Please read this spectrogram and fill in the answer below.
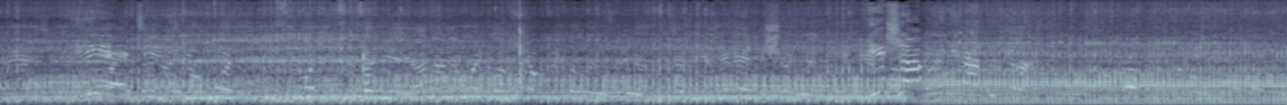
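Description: A chainsaw engine runs steadily, then revs up about six seconds in and is held at the higher pitch.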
